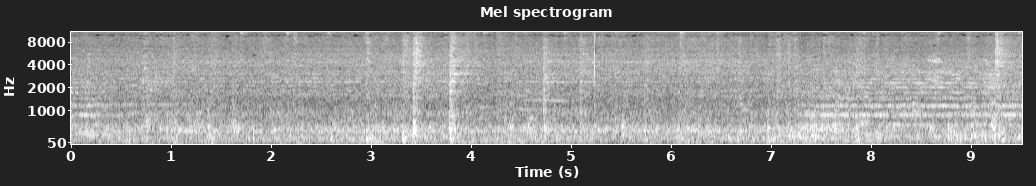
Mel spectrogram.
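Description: Passenger train's coaches rolling out of a station, wheels rumbling and clacking over rail joints and points, heard through an open coach door.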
